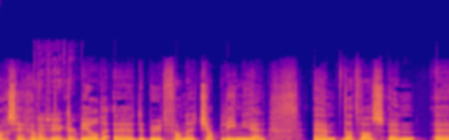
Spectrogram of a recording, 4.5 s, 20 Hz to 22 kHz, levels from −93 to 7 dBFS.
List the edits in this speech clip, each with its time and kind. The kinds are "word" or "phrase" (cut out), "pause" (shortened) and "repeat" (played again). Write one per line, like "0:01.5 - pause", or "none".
0:01.1 - word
